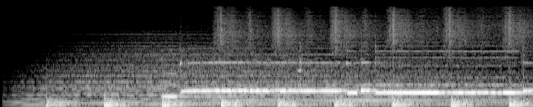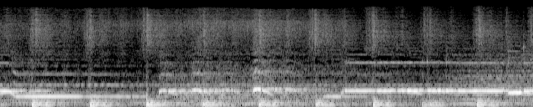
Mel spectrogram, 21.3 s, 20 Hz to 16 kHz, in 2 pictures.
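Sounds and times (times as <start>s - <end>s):
native flute remix: 0.9s - 21.3s.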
